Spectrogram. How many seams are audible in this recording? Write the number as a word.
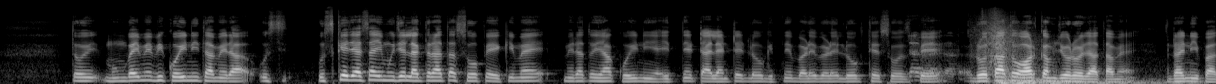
one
